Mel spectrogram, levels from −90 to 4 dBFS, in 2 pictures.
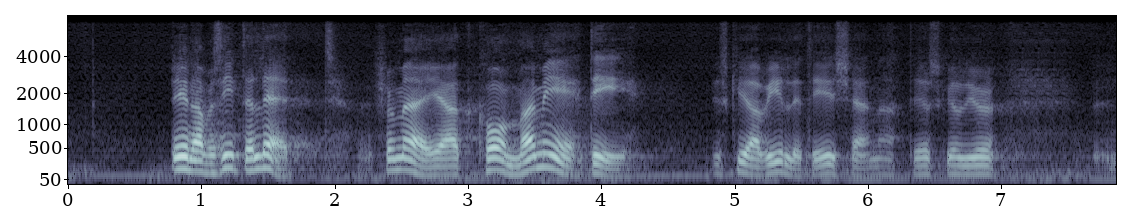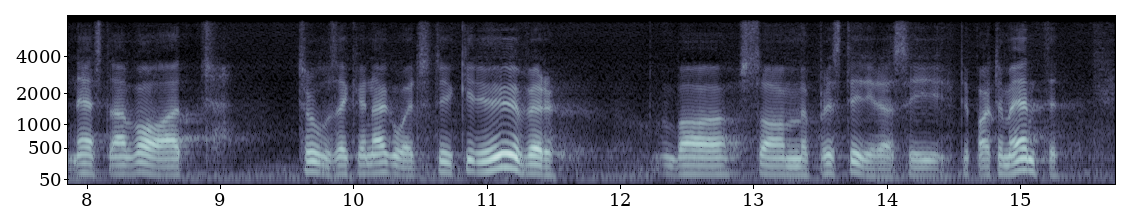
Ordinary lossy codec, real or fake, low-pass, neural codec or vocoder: none; fake; 7.2 kHz; codec, 16 kHz, 0.9 kbps, LongCat-Audio-Codec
